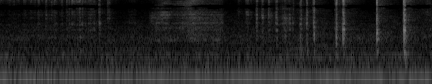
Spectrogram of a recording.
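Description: Scissors cutting through a sheet of white paper, a few short snips with the clearest near the end, over a steady low hum.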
